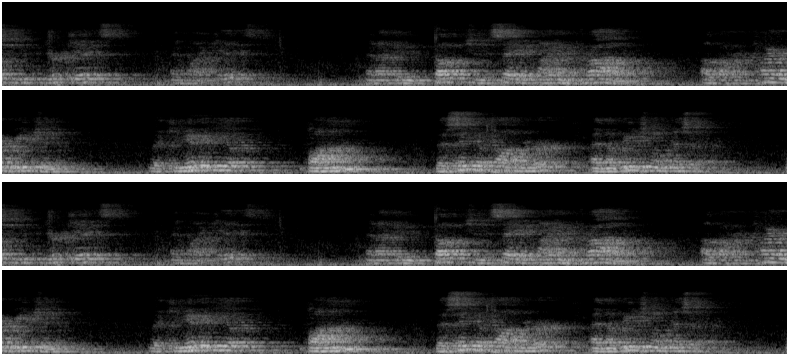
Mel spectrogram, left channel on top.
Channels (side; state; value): both; identical; correlation 1.00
